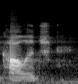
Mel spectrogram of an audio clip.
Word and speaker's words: College: You could find me there, Anthony College, and my last name is spelled just like the school, just like a college, C-O-L-L-E-G-E.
